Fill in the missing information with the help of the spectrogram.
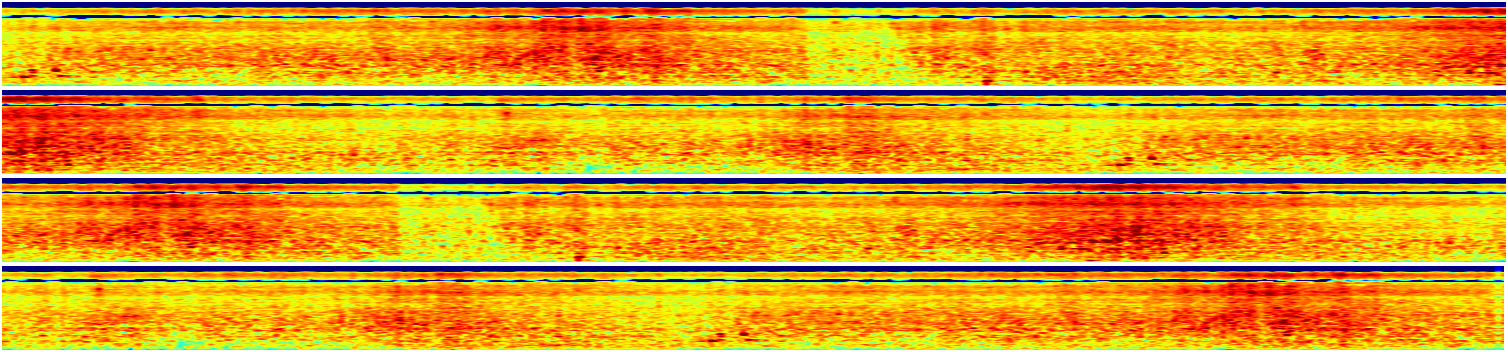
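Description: Small sea waves breaking and washing over a low rocky shore: a steady rush of surf that swells every four to five seconds as each wave comes in, with a few brief sharp clicks.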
